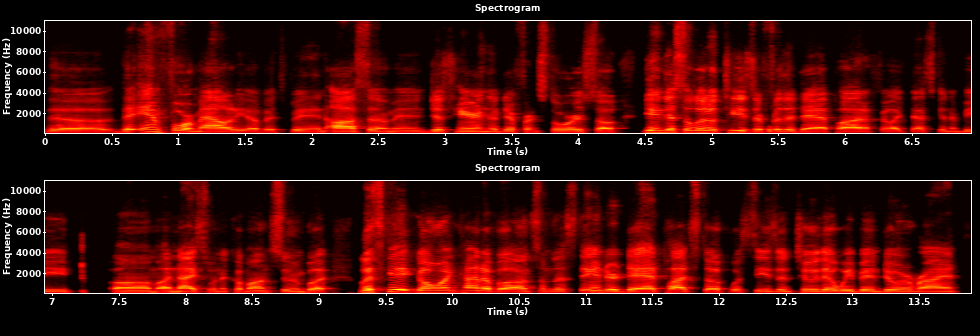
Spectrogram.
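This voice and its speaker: Easygoing podcast host. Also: male voice, mid-range voice, brisk, few pauses, no room sound. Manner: friendly, loose, many fillers and restarts. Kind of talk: casual podcast interview.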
